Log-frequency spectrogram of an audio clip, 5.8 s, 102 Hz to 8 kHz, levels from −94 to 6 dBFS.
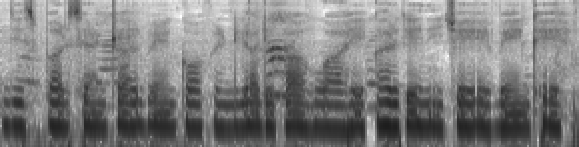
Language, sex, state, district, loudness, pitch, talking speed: Hindi, female, Maharashtra, Dhule, -16 LUFS, 175 Hz, 145 wpm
